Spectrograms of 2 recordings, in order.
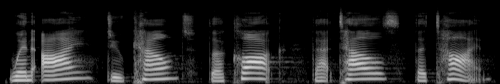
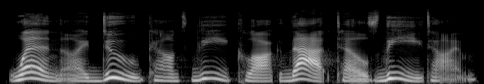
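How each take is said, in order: First: Every second syllable is said louder. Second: Every first syllable of each pair is louder. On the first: "over-exaggerate the pattern of emphasis, the meter of this line" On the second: "If I were to reverse that, it would sound kind of stupid"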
